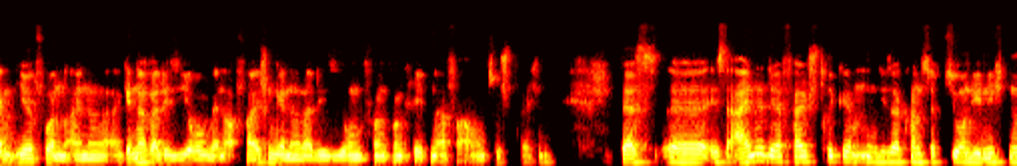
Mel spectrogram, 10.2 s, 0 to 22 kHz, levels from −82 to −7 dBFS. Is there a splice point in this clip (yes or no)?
no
